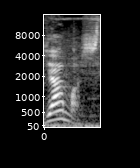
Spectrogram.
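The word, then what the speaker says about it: γειά μας: okay how do you say cheers in Greek yamas yamas yamas Yas oh I forgot little bitterness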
